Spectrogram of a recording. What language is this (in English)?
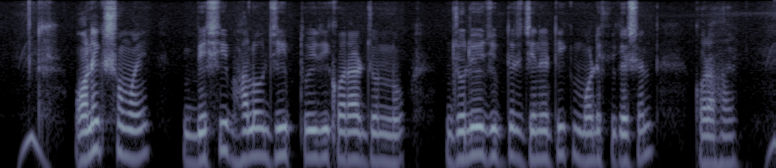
Bangla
